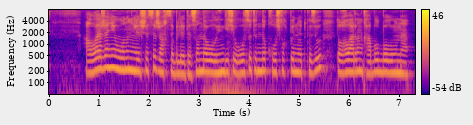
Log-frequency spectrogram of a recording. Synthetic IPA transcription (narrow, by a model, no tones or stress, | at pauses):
ɑlˠːɑʒæne̞wo̞nəɴe̞lʃɪsɪʒɑqsəbɪle̞d̪ɪso̞nd̪ɑwo̞lˠe̞nd̪e̞ʃe̞wo̞sət̪ʰʏnd̪ɪqʰʊlˠʃəlˠəq̚pe̞nwɵt̪kʲɪzud̪̥ʊʁɑlˠɑɾd̪əɴqʰɑbulˠbo̞lˠuənɑ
